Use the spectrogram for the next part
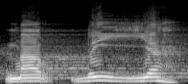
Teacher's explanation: huruf ya berharakat tasdid maka kita tahan dan kita tekan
